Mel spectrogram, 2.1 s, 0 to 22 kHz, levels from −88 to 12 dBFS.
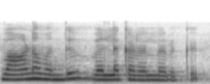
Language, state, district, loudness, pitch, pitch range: Tamil, Tamil Nadu, Nilgiris, -12 LUFS, 225 Hz, 215-245 Hz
